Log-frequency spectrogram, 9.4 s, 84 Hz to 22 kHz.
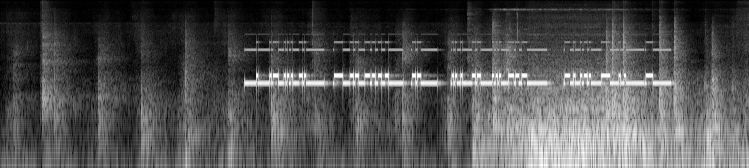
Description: TTY/TDD text telephone tones (45.45 baud Baudot), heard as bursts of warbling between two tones, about 400 Hz shift, 1600 Hz centre, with the noise inside a lift. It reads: ZYGTL ILFLY MNDT9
